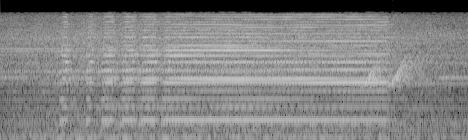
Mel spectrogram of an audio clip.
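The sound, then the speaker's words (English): Several car horns honk at once in a dense traffic jam in Manhattan, New York City, sustained blaring tones layered over a low rumble of engines, loud and continuous with overlapping toots throughout. “Anyone who's been to New York City knows that Manhattan is almost a continual traffic jam certain times of day.”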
